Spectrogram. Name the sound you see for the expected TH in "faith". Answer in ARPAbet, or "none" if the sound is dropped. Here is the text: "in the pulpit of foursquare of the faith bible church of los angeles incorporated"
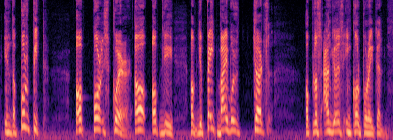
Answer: T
